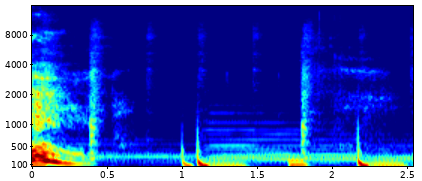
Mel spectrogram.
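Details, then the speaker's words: A few short throat-clearing bursts and a small cough from an adult man whose voice is tiring after about an hour and a half of talking, over steady background music. "Excuse my voice is starting to to go. I've been talking for so long."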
